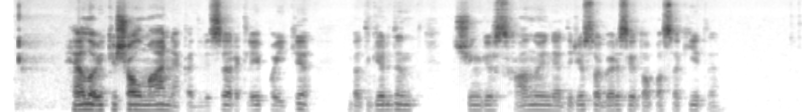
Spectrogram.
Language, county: Lithuanian, Vilnius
